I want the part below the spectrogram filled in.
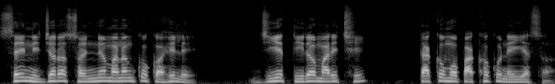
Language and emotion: Odia, neutral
